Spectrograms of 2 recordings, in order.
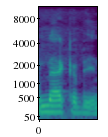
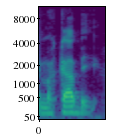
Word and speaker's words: Makabi: I say Makabi now that I'm back in the States, but in Israel, where I'm from, we say Makabi.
